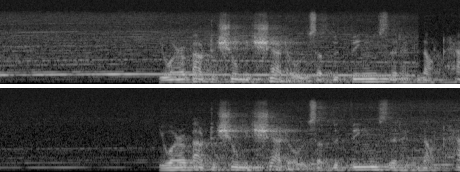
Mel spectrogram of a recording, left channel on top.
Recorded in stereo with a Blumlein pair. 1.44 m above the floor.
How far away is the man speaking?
About 3.5 m.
